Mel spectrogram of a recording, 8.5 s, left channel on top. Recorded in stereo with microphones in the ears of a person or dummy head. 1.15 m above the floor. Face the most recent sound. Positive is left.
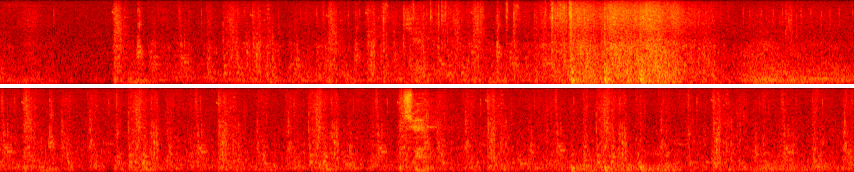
turn(degrees=-70)  # may be behind; listen again after turning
